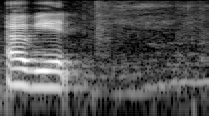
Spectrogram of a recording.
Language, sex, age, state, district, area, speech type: Malayalam, female, 30-45, Kerala, Kozhikode, rural, spontaneous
